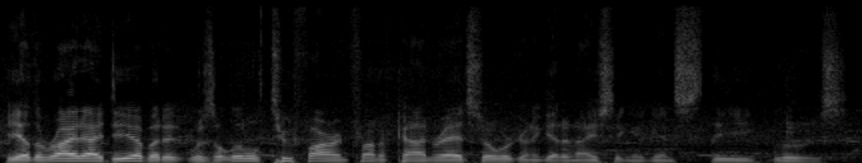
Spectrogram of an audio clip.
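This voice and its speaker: A man giving hockey play-by-play commentary, keeping a steady call that jumps to shouts on shots and goals. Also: mid-range voice, quick pace, slight background noise. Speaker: play-by-play announcer.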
